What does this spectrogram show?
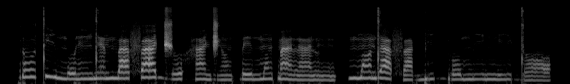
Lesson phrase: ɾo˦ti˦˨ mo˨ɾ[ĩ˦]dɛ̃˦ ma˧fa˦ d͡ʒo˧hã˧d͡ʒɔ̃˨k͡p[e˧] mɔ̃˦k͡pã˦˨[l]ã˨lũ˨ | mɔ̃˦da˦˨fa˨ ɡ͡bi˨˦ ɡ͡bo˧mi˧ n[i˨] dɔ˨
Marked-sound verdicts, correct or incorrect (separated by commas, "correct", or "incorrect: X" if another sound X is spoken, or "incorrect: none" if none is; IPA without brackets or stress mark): incorrect: ĩ˧, correct, correct, correct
